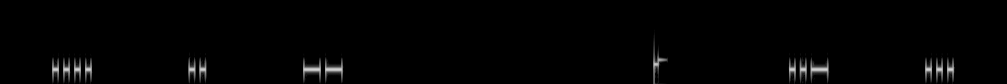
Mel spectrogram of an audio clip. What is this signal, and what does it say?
Morse code, heard as a keyed tone, about 22 wpm, spaced as for 8 wpm, 700 Hz. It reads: HIM US
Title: 6x Character Spacing - Top 500 Words - 22wpm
